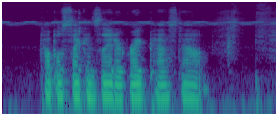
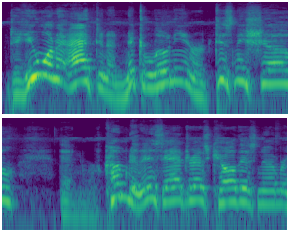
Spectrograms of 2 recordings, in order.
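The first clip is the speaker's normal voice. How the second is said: higher, louder hyped announcer; radio ad voice; 8 semitones higher, 8 dB louder than usual. Retold or imitated. Imitating the radio ad, hyped announcer voice. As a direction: sell it like a cheesy radio spot. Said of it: "the radio stations when they would say".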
